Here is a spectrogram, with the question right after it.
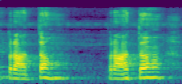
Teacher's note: विसर्ग का उच्चारण स्थान जो है कंठ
